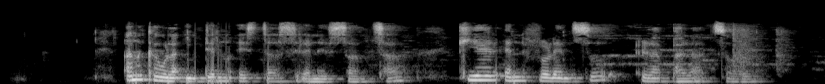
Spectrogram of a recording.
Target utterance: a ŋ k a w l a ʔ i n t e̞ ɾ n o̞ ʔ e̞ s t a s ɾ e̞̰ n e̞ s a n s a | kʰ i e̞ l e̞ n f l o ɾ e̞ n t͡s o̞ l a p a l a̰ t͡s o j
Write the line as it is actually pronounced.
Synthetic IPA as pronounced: a ŋ k a w l a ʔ i n t e̞ ɾ n o̞ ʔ e̞ s t a s ɾ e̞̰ n e̞ s a n t͡s a | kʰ i e̞ l e̞ n f l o ɾ e̞ n t͡s o̞ l a p a l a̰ t͡s o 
